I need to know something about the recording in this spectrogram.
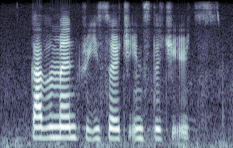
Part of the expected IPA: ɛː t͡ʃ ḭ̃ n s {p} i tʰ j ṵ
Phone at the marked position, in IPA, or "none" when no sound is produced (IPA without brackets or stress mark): t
